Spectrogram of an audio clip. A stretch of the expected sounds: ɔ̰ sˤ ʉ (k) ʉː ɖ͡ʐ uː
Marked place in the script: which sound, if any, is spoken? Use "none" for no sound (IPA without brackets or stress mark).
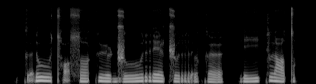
k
